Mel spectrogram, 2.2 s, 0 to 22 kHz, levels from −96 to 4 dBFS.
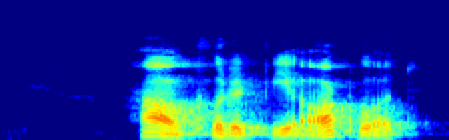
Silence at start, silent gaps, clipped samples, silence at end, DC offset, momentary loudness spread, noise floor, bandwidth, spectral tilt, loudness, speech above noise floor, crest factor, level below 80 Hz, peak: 0.7 s; none; under 0.1%; 0.25 s; under 0.1%; 6 LU; -87 dBFS; 5.4 kHz; -5.5 dB/octave; -26 LUFS; 63 dB; 18 dB; -64 dBFS; -8 dBFS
